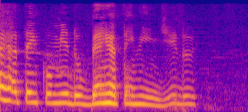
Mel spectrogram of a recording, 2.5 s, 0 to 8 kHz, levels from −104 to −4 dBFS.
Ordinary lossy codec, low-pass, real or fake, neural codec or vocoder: none; 7.2 kHz; real; none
